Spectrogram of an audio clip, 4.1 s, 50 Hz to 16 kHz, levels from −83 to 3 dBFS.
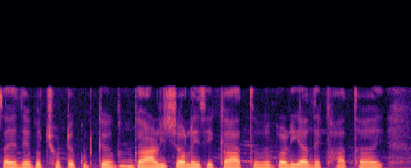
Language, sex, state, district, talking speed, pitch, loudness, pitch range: Magahi, female, Jharkhand, Palamu, 190 wpm, 220 Hz, -15 LUFS, 215-225 Hz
